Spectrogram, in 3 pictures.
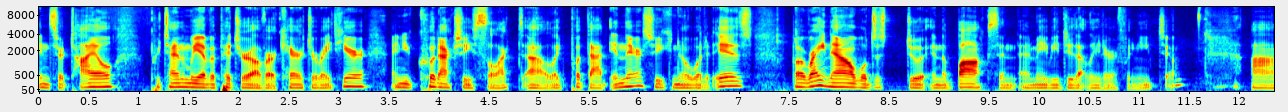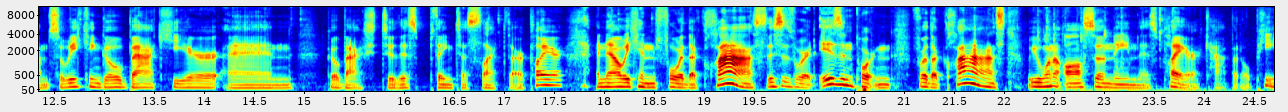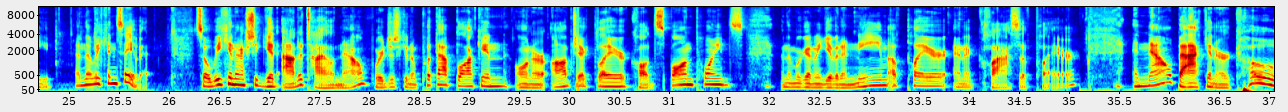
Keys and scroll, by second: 7.8 ctrl+z, 22.4-23.7 typing, 25.5 ctrl+s, 35.1 ctrl+super+Left.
